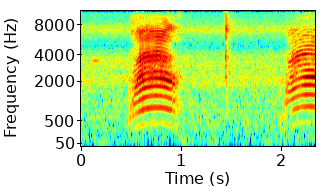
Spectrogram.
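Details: Chained white pet cat giving two drawn-out harmonic meows, rising then falling, separated by a pause of over a second, with faint background hiss.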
